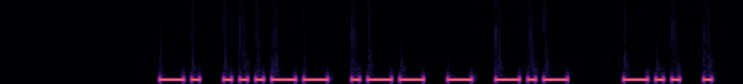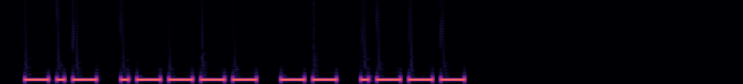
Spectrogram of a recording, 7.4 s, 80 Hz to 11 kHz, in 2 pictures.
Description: Morse code, heard as a keyed tone, about 30 wpm, 700 Hz. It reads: N3WTK DE K1MJ
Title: USA Callsign DE Callsign 30wpm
